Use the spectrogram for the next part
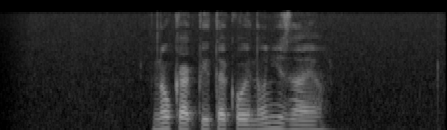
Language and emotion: Russian, neutral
